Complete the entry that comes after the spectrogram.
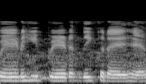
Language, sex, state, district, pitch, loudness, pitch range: Hindi, female, Goa, North and South Goa, 175 Hz, -13 LUFS, 155-180 Hz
